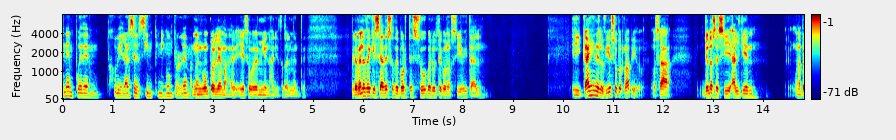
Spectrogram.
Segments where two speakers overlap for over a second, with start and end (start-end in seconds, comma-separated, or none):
none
